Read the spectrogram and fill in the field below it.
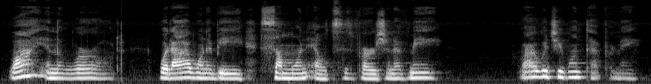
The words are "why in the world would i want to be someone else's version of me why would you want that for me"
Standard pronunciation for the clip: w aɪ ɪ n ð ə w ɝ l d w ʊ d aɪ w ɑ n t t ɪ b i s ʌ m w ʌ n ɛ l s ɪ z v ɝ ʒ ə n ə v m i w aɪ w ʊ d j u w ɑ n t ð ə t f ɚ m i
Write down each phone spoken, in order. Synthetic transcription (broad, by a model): w aɪ ɪ n ð ə w ɝ l d w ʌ d aɪ w ɑ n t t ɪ b i s ʌ m w ʌ n ɛ l s ɪ z v ɝ ʒ ə n ə v m i w aɪ w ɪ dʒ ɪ w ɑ n ð ə t f ɚ m i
